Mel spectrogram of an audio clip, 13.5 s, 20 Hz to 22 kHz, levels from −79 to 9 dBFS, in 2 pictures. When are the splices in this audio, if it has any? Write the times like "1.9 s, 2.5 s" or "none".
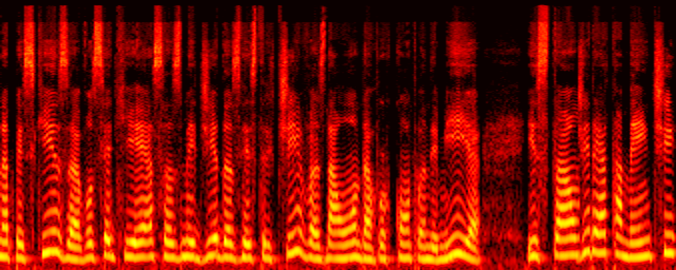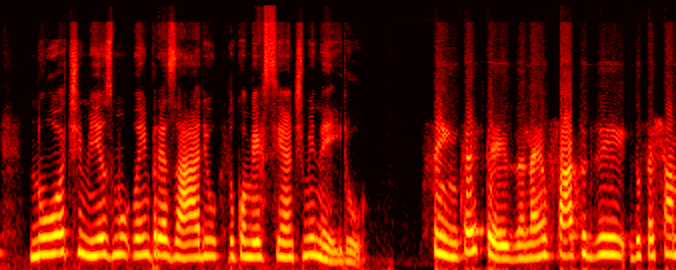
1.1 s, 2.4 s, 3.3 s, 3.7 s, 4.1 s, 5.8 s, 8.1 s, 9.0 s, 11.4 s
